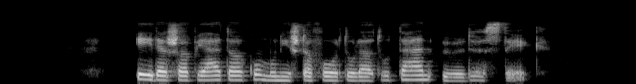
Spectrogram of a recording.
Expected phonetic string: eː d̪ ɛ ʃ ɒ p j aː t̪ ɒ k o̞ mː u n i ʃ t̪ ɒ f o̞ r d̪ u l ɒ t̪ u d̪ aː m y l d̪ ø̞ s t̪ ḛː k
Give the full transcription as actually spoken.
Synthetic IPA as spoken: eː d̪ ɛ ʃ ɒ p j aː t̪ ɒ k o̞ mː u n i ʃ t̪ ɒ f o̞ r d̪ u l ɒ t̪ u t̪ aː n y l d̪ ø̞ s t̪ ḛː k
